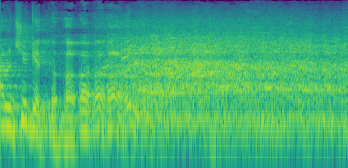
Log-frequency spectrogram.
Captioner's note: audience laughing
